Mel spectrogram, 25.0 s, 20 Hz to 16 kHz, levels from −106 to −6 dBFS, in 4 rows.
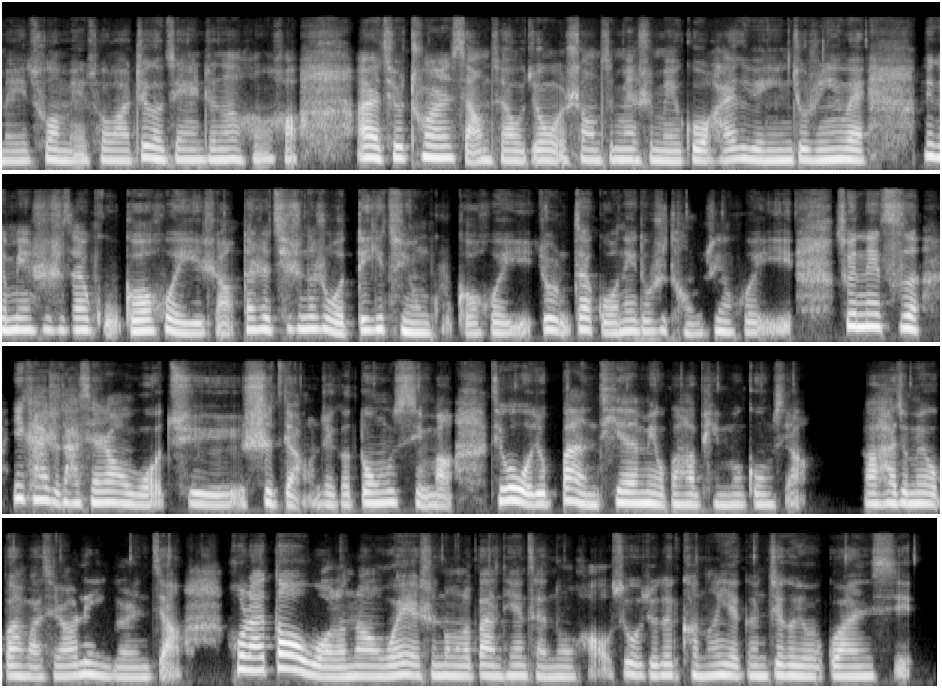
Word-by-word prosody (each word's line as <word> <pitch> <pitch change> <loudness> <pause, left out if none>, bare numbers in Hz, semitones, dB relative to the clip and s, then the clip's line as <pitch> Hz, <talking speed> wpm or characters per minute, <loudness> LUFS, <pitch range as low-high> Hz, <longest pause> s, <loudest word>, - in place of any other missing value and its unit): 没 170 0 -3
错 190 +3 -2
没 170 -2 -2
错 180 0 -4
啊， 180 - -1
这 225 +6 0
个 200 -2 +3
建 190 0 -2
议 185 - -1
真 190 0 -1
的 190 +1 +1
很 195 +2 -6
好。 - - -4 0.4
而 225 - +6
且 - - +1
其 200 - -9
实 215 - +3
突 230 +2 0
然 220 0 +4
想 170 -4 -1
起 180 0 -6
来， 175 - +1
我 170 - -1
觉 180 - -4
得 - - +2
我 175 - 0
上 185 -2 -2
次 175 - -8
面 185 -1 +1
试 180 - -5
没 170 -1 0
过， 175 +1 +1
还 175 +1 -4
有 - - -1
一 - - -2
个 - - +1
原 185 -2 +1
因 175 0 +2
就 185 +1 0
是 180 - 0
因 190 +1 +4
为 185 -2 +3 0.4
那 250 - +2
个 220 - +3
面 220 0 +3
试 220 0 -4
是 215 - -4
在 220 0 +1
谷 210 - -7
歌 200 +1 +5
会 205 -3 +2
议 165 0 0
上。 165 -1 -5
但 220 0 +1
是 225 - +3
其 235 +3 -6
实 235 - 0
那 235 - +3
是 235 - 0
我 180 -5 +4
第 205 +6 0
一 230 - +2
次 205 -2 -2
用 175 -2 +3
谷 165 - -12
歌 160 - -5
会 175 -1 -3
议， - - -7
就 220 -1 +2
是 - - -5
在 225 -1 +2
国 175 -4 -2
内 200 +2 +1
都 195 -1 -3
是 205 +1 -6
腾 165 -4 -9
讯 190 +2 -2
会 180 0 -6
议。 - - -7 0.3
所 280 - +2
以 - - +6
那 270 0 +6
次 250 -3 +1 0.2
一 275 - +3
开 255 -2 +2
始 205 - -2
他 200 0 -1
先 205 +1 0
让 200 -3 +2
我 170 0 -1
去 175 -2 -2
试 210 - 0
讲 180 +1 -5
这 180 - -3
个 180 - -4
东 200 +2 +1
西 205 -2 -6
嘛， 160 0 -2 0.2
结 235 - +1
果 245 - +8
我 200 -5 +6
就 185 - +4
半 185 -1 +2
天 200 +3 +1
没 195 - +4
有 175 - 0
办 180 +1 -2
法 180 - +1
屏 175 0 -6
幕 175 - -3
共 180 0 -4
享， 175 - -10 0.4
然 190 - +1
后 - - -3
他 195 - +2
就 200 - 0
没 190 - +2
有 180 -2 0
办 185 0 +1
法， 170 - -2
先 180 +2 -6
让 185 - 0
另 210 0 +2
一 180 - -4
个 170 - -6
人 165 0 -4
讲。 - - -3 0.3
后 300 - +3
来 275 -1 +6
到 290 0 +8
我 185 -7 +2
了 170 - 0
呢， 180 0 +1
我 185 +2 +1
也 200 -2 +1
是 190 - -6
弄 190 -1 0
了 180 - -1
半 190 0 +1
天 190 +1 -2
才 180 -2 -6
弄 170 0 -4
好， - - -8
所 220 - -4
以 - - +2
我 - - -3
觉 190 - -3
得 200 - 0
可 195 - -4
能 190 +2 0
也 190 -2 +1
跟 185 0 -2
这 200 - 0
个 190 - +1
有 175 -1 -1
关 180 0 0
系。 180 - -9
190 Hz, 375 characters per minute, -19 LUFS, 175-210 Hz, 0.4 s, 果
